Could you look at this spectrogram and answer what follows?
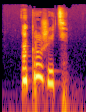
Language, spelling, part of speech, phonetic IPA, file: Russian, окружить, verb, [ɐkrʊˈʐɨtʲ], Ru-окружить.ogg
- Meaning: 1. to gather round 2. to encircle, to ring in 3. to surround, to lavish 4. to encircle, to round up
